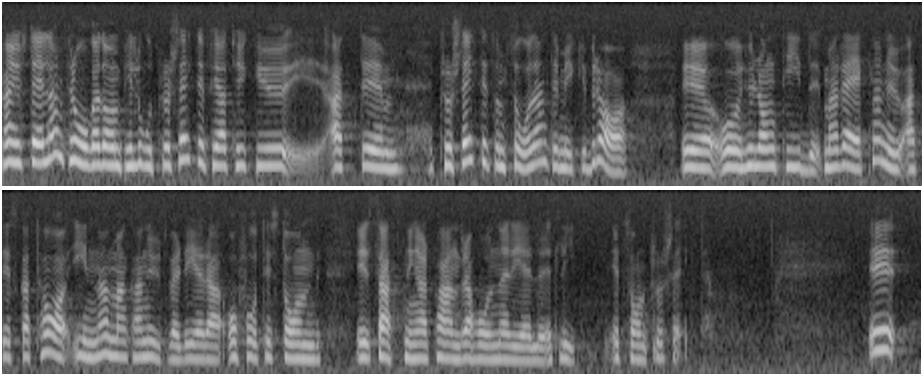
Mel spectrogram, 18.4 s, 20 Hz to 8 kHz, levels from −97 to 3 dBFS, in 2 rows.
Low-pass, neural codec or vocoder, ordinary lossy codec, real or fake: none; none; none; real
